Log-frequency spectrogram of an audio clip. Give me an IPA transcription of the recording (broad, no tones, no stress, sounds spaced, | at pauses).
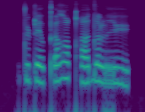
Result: t ø ʈ e ʊ̯ kʼ ə ʁ ø qʰ ɛ d a ɭ r y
